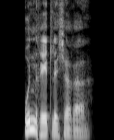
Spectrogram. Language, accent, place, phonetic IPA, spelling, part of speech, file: German, Germany, Berlin, [ˈʊnˌʁeːtlɪçəʁə], unredlichere, adjective, De-unredlichere.ogg
- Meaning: inflection of unredlich: 1. strong/mixed nominative/accusative feminine singular comparative degree 2. strong nominative/accusative plural comparative degree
